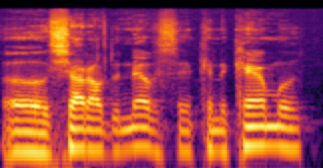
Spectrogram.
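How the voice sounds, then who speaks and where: A man's voice: medium pitch, steady tone, fast. A man speaking as a guest promoter on a casual show, laid-back and repeating himself. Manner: laid-back, repeats "you know what I'm saying". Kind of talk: casual talk-show interview.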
